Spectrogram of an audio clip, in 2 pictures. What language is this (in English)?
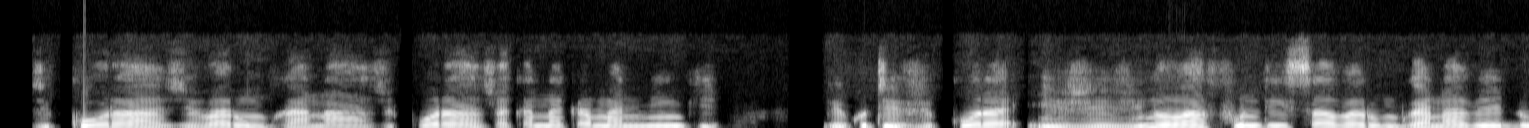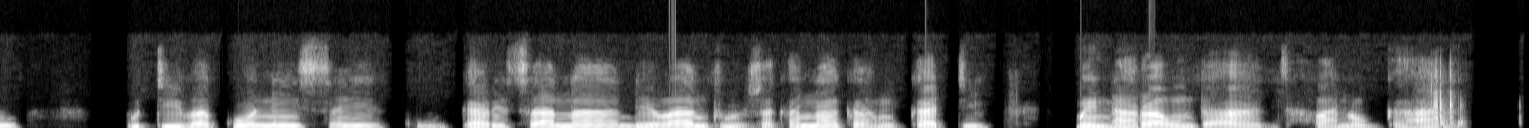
Ndau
